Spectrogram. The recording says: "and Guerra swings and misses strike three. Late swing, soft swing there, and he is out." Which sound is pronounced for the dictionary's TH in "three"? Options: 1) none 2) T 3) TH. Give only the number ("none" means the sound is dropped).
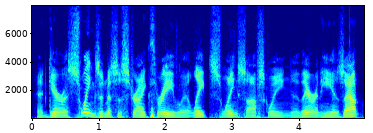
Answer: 3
